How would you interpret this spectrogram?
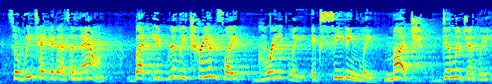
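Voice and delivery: loud, driving preacher voice; fervent pulpit delivery; preaching at full force. Acted. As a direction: preach it out to the congregation.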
